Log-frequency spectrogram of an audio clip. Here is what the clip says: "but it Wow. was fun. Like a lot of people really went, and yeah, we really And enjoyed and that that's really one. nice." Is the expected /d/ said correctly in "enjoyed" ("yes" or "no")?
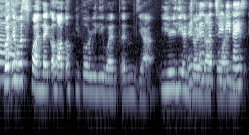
no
